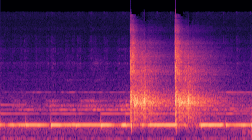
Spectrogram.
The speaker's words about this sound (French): Deux coups de feu éclatent.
